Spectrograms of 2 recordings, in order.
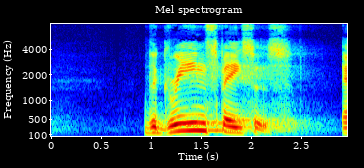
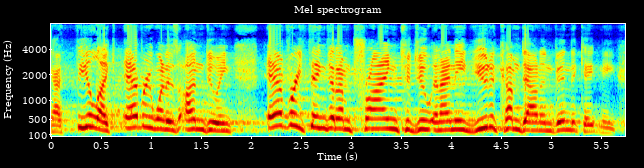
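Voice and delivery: pleading cry; 6 semitones higher, 5 dB louder than usual. Retold or imitated. David's pleading prayer, voiced by preacher.

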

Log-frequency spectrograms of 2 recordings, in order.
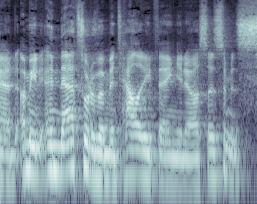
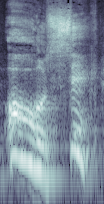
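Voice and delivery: excited customer; 8 semitones higher than usual. Retold or imitated.

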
